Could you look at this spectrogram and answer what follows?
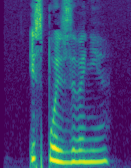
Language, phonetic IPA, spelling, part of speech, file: Russian, [ɪˈspolʲzəvənʲɪje], использование, noun, Ru-использование.ogg
- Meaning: 1. use, usage 2. utilization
